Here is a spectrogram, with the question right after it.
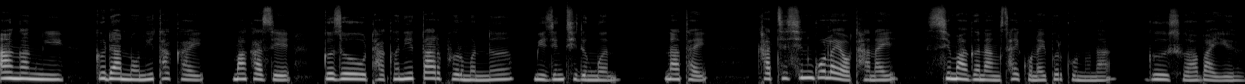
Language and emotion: Bodo, sad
